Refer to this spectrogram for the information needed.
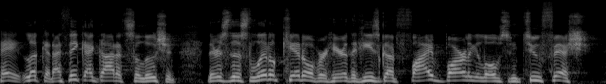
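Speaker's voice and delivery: put-on, mocking, teasing, joking sarcastic tone. Retelling Andrew bringing a boy's food to Jesus: imitating Andrew, mocking and sarcastic. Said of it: "in a mocking, kind of joking, sarcastic".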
